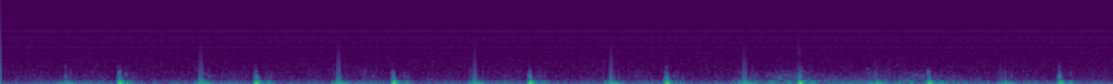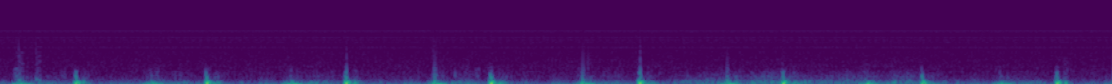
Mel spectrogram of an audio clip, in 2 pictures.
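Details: Own heart recorded with two stethoscopes for a roughly stereo recording; steady, regular lub-dub heartbeat with a low background rumble; heart sounds.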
